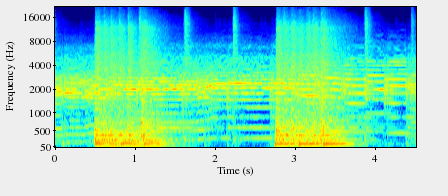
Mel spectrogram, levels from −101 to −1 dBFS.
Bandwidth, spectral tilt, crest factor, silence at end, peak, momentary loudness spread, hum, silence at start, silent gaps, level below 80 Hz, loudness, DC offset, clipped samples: over 20 kHz; -4 dB/octave; 16 dB; 0 s; -14 dBFS; 5 LU; none; 0 s; none; -48 dBFS; -28 LUFS; under 0.1%; under 0.1%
